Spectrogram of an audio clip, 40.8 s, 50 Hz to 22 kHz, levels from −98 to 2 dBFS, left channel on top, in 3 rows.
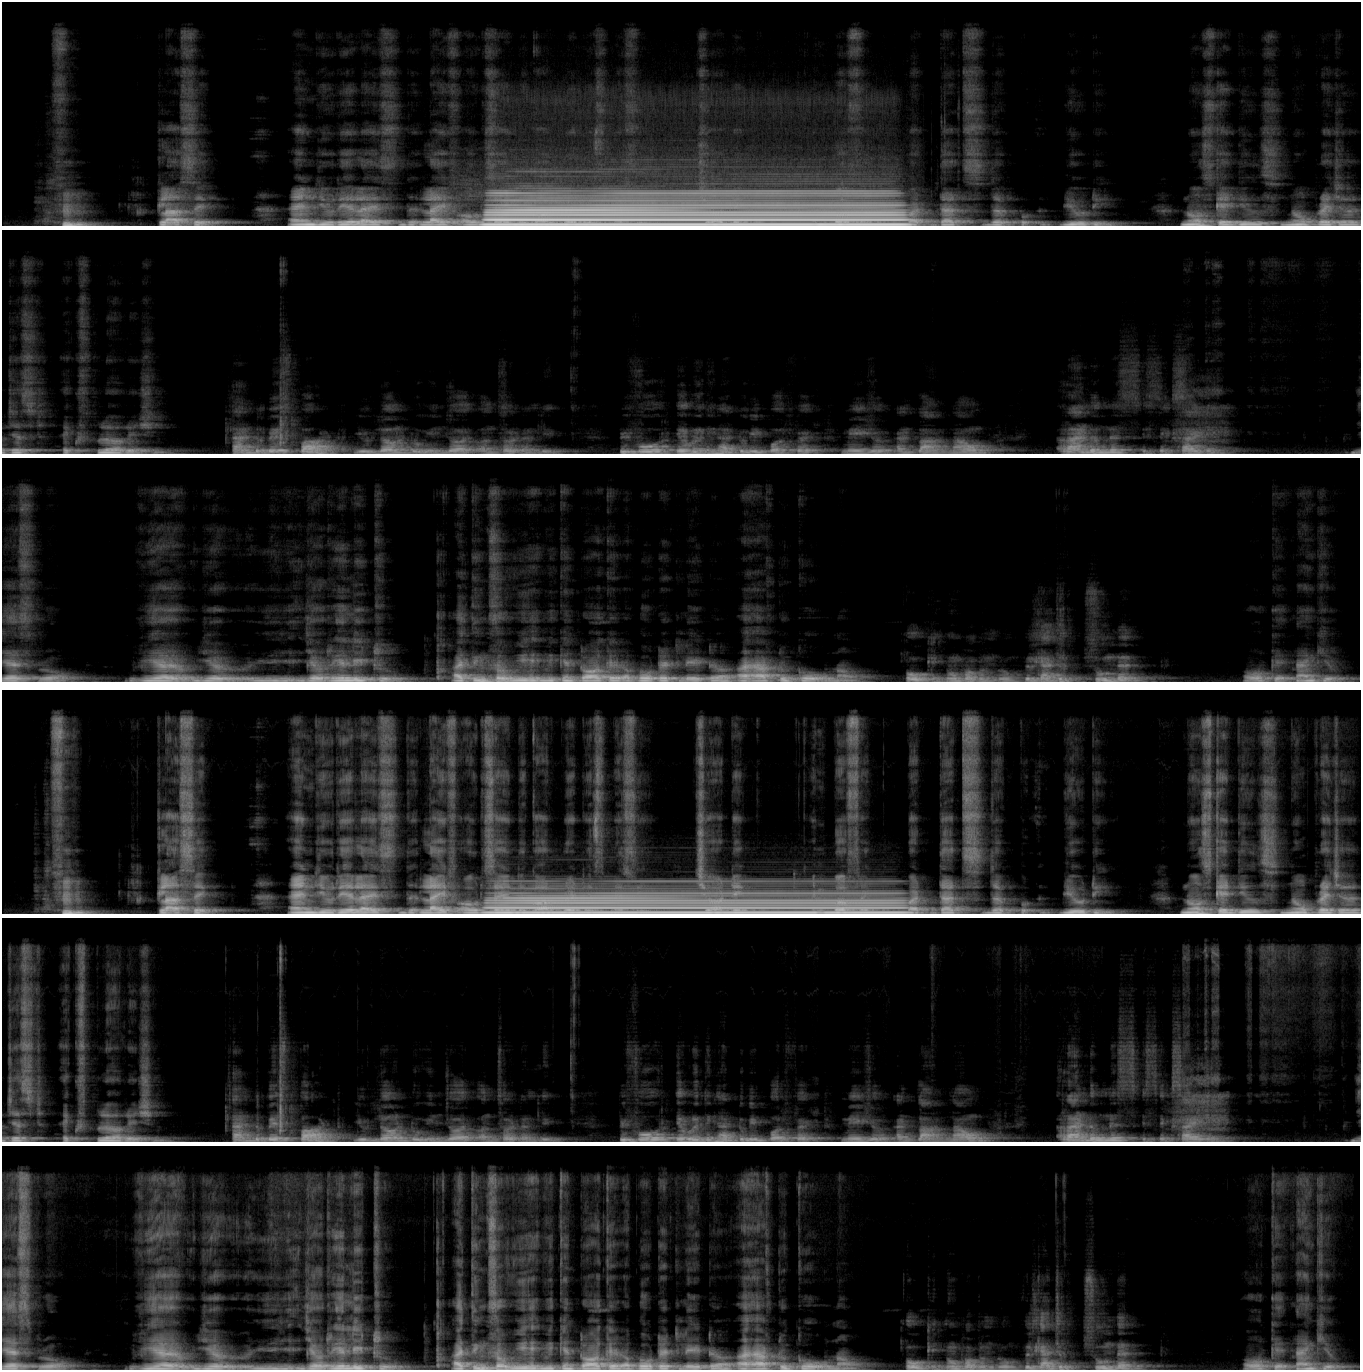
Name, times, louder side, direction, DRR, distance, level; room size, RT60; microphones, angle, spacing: voice 1, 0.5-0.9 1.5-2.1 2.5-6.5 6.9-7.5 8.1-11.1 11.8-13.9 14.2-15.3 27.1-27.8 28.4-31.2 31.5-35.7 39.6-40.6, right 2 dB, 65° right, 7 dB, 1.2 m, -35 dB
Wind instrument woodwind instrument, 4.8-9.1, left 7 dB, 65° left, 0.3 m, -20 dB
voice 2, 15.9-16.8 17.1-19.1 19.8-21.7 22.0-23.4 24.1-25.8 36.2-38.5, right 1 dB, 85° right, -3 dB, 3.7 m, -44 dB
22.5 x 10.5 x 2.7 m, 0.80 s
head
